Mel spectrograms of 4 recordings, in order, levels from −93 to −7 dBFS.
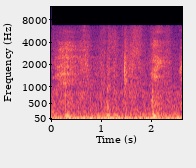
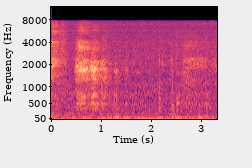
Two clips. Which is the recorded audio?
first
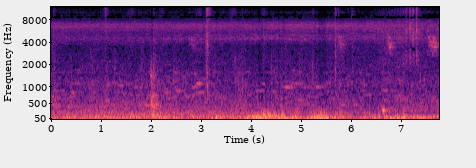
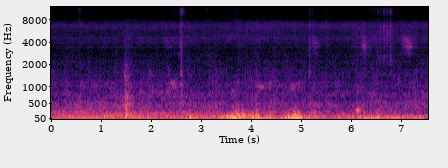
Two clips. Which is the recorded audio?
first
